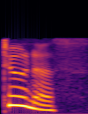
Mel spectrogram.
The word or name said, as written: Tunis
